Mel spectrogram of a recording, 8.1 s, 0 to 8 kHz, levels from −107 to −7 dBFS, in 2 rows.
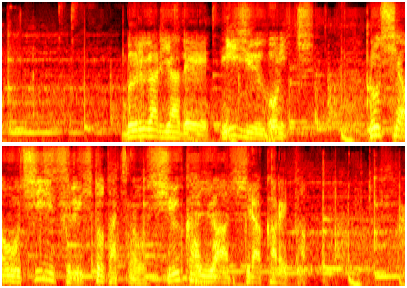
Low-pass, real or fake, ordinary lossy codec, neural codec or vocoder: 7.2 kHz; fake; Opus, 16 kbps; vocoder, 44.1 kHz, 128 mel bands, Pupu-Vocoder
